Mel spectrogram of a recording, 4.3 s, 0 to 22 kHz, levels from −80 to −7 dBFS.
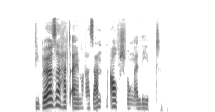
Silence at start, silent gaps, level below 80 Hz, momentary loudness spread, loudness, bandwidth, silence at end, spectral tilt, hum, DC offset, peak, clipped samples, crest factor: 0.7 s; 2.99-3.11 s; -80 dBFS; 17 LU; -30 LUFS; 11.5 kHz; 1.15 s; -1.5 dB/octave; none; under 0.1%; -10 dBFS; under 0.1%; 24 dB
